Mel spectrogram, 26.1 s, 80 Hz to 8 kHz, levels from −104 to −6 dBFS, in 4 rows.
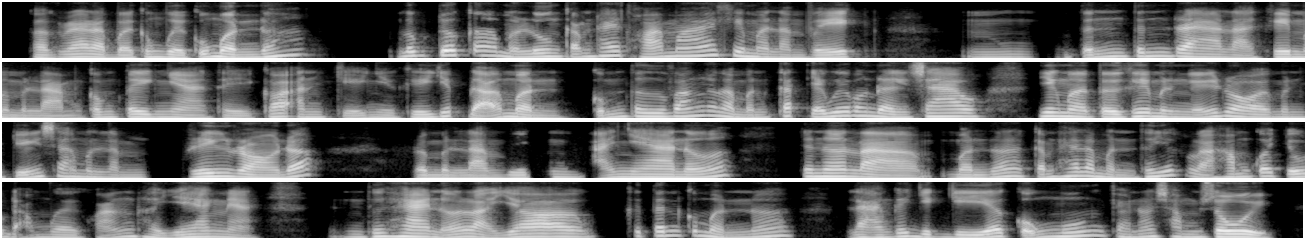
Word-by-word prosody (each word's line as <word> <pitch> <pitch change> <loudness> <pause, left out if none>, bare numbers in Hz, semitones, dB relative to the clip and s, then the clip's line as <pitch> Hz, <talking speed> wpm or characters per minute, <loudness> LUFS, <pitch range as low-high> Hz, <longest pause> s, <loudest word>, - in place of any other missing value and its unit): Thật 130 0 -3
ra 155 +2 +1
là 145 - +3
về 125 -1 -1
công 150 +4 -2
việc 130 -4 +2
của 155 - -1
mình 145 -5 +4
đó! 215 - 0 0.4
Lúc 210 +4 -1
trước 245 0 +5
á 235 - -1
mình 155 -5 -1
luôn 175 +3 +2
cảm 165 +1 -2
thấy 220 +4 +1
thoải 155 -7 -1
mái 210 +6 +1
khi 230 -6 -1
mà 160 -4 0
làm 135 -2 -5
việc. 135 +4 +1 0.5
Ừm, 140 +1 -10 0.2
tính 175 +8 -2
tính 195 +1 -1
ra 165 -6 +3
là 130 -4 -3
khi 150 +5 +2
mà 140 -3 -2
mình 120 -2 -6
làm 110 +1 -3
công 140 +3 -4
ty 150 0 +2
nha 135 -4 -2
thì 115 -4 -6
có 165 +10 -1
anh 145 -4 -2
chị 115 -5 -7
nhiều 125 -1 -5
khi 140 +1 0
giúp 200 +7 -2
đỡ - - +4
mình, 125 -8 +1
cũng 160 +4 -3
tư 180 -1 +2
vấn 195 +5 0
á 230 - -3
là 180 - +1
mình 130 -1 -4
cách 205 +8 -2
giải 160 - +2
quyết 205 +4 +2
vấn 215 -2 0
đề 150 -6 +2
sao. 180 +3 +3 0.2
Nhưng 200 0 +3
mà 175 -3 +4
từ 150 -1 +3
khi 190 +6 +3
mình 160 -5 0
nghỉ 140 +6 0
rồi 165 -8 +2
mình 135 -1 -6
chuyển 135 +5 -2
sang 180 -3 -1
mình 150 -2 -4
làm 130 -1 -8 0.2
riêng 180 +4 +4
rồi 135 -5 +3
đó, - - +2 0.5
rồi 125 - -2
mình 125 -1 -4
làm 120 0 -2
việc 130 0 -3 0.3
tại 135 - -2
nhà 145 -1 +3
nữa, 150 - +1 0.3
cho 185 - 0
nên 180 -1 +4
là 125 -6 +4
mình 135 -1 -3
á 185 +6 -1
cảm - - -3
thấy 195 +4 -1
là 205 - +1
mình 135 -8 -3
thứ 175 - -1
nhất 235 +5 -2
là 125 - -2
hông 155 +4 -4
có 195 +3 0
chủ 155 -4 0
động 135 -4 -8
về 135 -2 -3
khoảng 140 +10 -5
thời 140 -8 -3
gian 155 +4 0
nè. 125 -6 -2 0.5
Ừm, 150 -1 -8
thứ 180 - 0
hai 175 -2 +6
nữa 140 +3 0
là 165 -3 +3
do 165 +7 +4 0.3
cái 210 - -7
tính 220 +2 -1
của 230 - -7
mình 145 -8 -2
á, 180 +5 -1 0.3
làm 135 0 -1
cái 185 - 0
việc 150 -2 -2
gì 135 0 +2
á 175 - +6
cũng 165 - -1
muốn 215 +5 0
cho 165 - -6
nó 165 +5 -3
xong 165 -5 -3
xuôi, 150 -5 +7
150 Hz, 275 wpm, -25 LUFS, 135-180 Hz, 0.5 s, xuôi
